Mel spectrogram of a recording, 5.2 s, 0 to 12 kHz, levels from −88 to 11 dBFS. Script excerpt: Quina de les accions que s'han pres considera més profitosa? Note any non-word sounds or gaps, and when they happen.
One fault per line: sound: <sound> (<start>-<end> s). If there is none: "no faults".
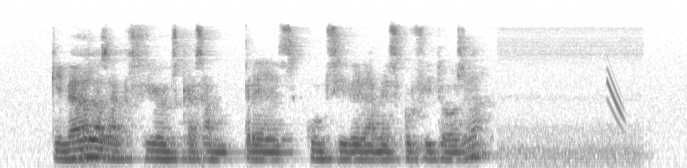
sound: chirp (4.6-4.7 s)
